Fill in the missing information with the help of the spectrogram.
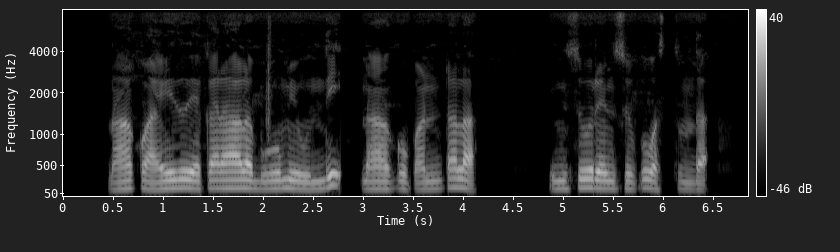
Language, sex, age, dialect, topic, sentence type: Telugu, male, 18-24, Southern, agriculture, question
